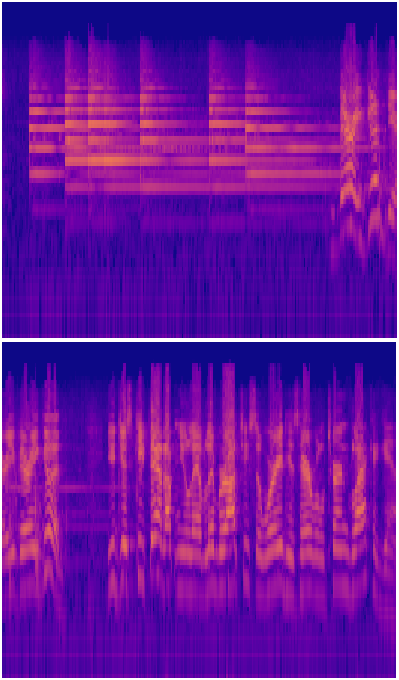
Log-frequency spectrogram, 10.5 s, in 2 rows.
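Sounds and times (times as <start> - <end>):
door chimes ringing: 0.3 - 7.8
speech: 4.5 - 10.5.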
